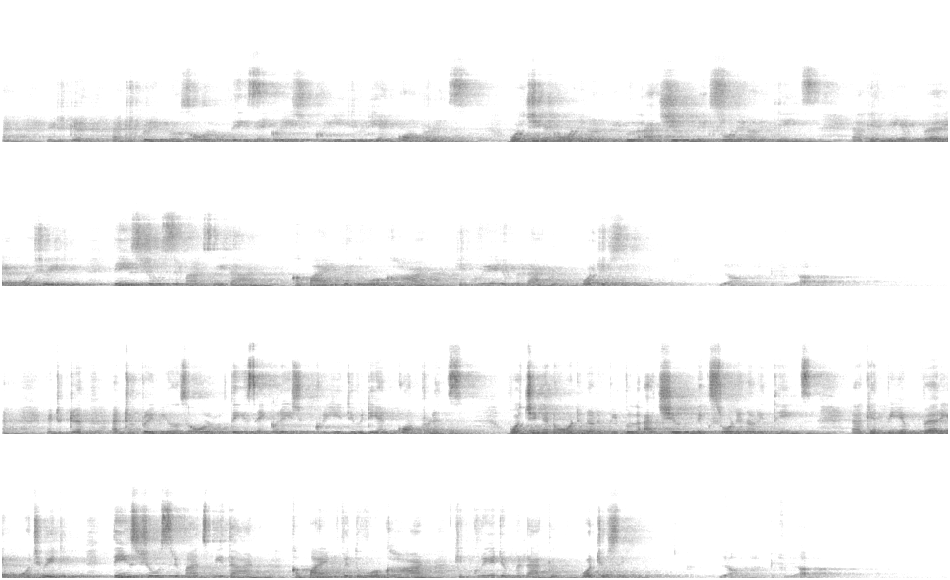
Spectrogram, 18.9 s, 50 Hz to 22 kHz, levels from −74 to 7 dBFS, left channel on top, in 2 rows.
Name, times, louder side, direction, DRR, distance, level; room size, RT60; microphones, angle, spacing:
voice 1, 0.0-15.8, right 2 dB, 80° right, 4 dB, 4.9 m, -35 dB
voice 2, 16.6-17.5, right 2 dB, 40° right, 3 dB, 4.6 m, -47 dB
27.5 x 21.5 x 9.0 m, 2.3 s
head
